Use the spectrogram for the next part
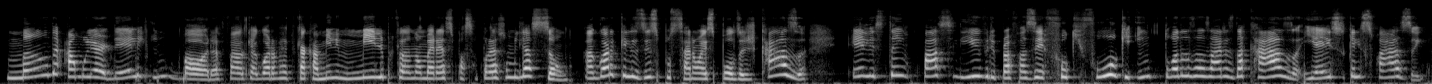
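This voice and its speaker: Brief: Brazilian woman vlogger, high voice, animated and slangy, wry film-recap storyteller. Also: fairly quick. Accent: Brazilian Portuguese. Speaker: film reviewer. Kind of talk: casual film recap vlog.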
